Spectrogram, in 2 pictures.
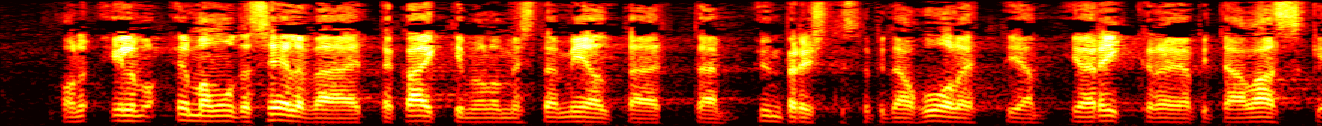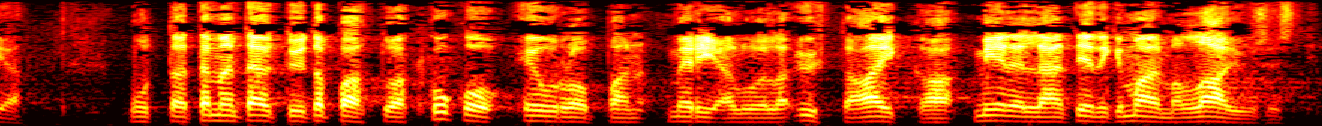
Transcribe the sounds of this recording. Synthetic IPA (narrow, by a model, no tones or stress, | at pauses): onilmilmɑmuːt̪ɑselʋæːet̪ːækɑikːimeolemːesi̥t̪æmielt̪æet̪ːæympærist̪øst̪æpit̪æːhuoleht̪ːiɑjɑrikreojɑpit̪æːlɑskeɑ | mut̪ːɑt̪æmænt̪æyt̪ˑyːt̪ɑpɑht̪uɑkkokoeuroːpɑnmeriɑlueːlːɑyht̪æɑikɑːmielelːæːnt̪iet̪eŋkimɑːˑilmɑllɑːjusest̪i̥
